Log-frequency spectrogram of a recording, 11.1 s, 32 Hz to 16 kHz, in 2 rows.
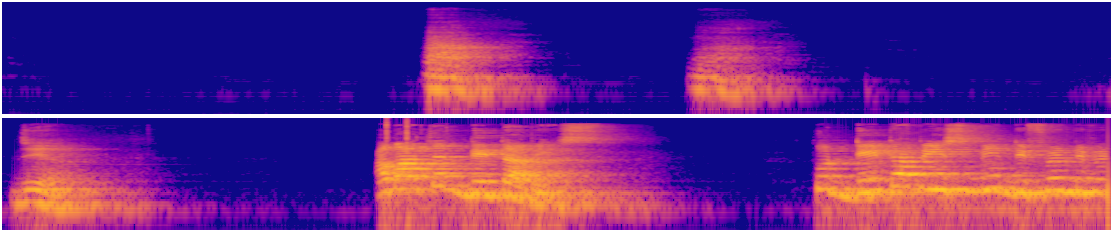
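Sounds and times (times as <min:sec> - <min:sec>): brief vocal sounds: 0:03.5 - 0:03.9.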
